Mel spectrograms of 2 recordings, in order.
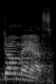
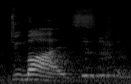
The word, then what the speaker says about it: Dumas: hoping you'd say that Mrs dumbass good to see you it's pronounced Dumas oopsie my bad is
